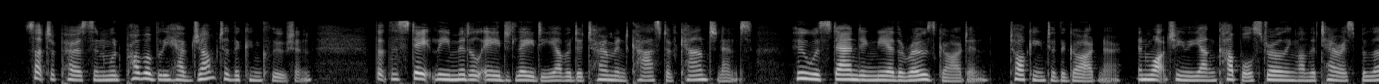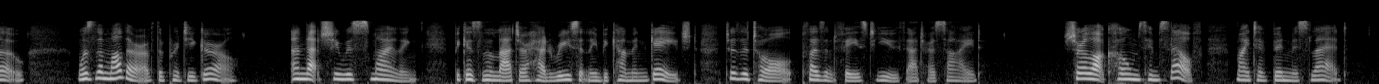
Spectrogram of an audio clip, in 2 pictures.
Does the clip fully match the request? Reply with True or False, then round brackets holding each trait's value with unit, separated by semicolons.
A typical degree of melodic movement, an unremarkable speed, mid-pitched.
False (3.8 semitones; 165 wpm; 205 Hz)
